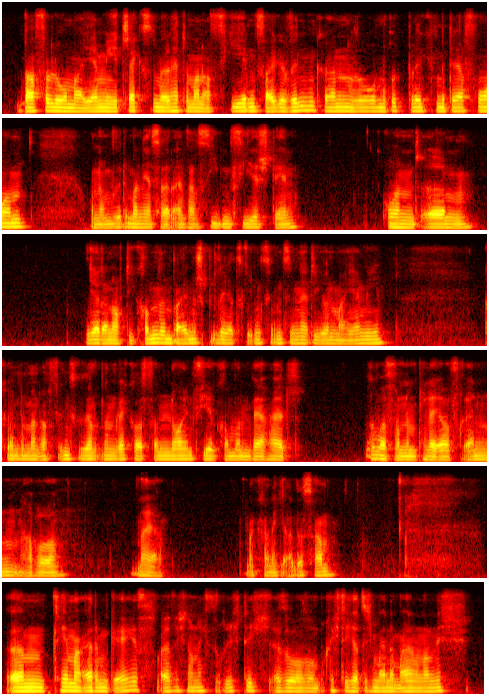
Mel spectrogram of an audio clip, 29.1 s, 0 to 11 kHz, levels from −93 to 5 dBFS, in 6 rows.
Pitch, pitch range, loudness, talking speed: 100 Hz, 95-105 Hz, -25 LUFS, 165 wpm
